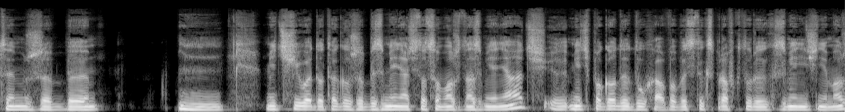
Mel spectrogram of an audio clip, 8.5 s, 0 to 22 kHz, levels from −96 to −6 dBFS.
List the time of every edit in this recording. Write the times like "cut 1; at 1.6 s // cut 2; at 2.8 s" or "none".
none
